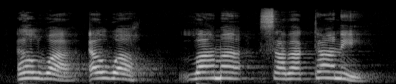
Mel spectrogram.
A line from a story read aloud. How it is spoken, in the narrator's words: Jesus cried out with a loud shout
